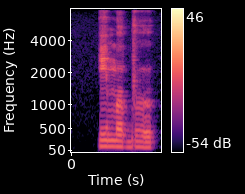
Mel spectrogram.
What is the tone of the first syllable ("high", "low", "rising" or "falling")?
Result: low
